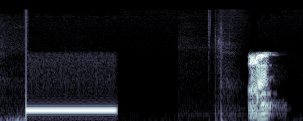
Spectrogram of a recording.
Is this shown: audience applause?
no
